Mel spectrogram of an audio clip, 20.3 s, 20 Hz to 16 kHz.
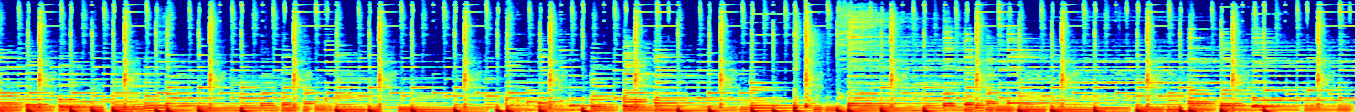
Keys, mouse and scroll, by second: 0.5-2.8 drag, 2.8-9.8 middle drag, 10.2 click, 11.5-14.7 middle drag, 16.1 middle click, 16.9-20.3 middle drag.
